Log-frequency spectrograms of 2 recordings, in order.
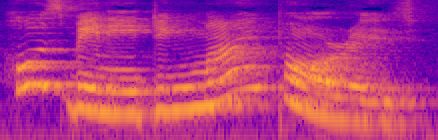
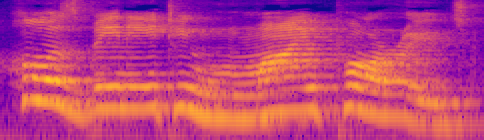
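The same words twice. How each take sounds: First: It is said in a medium voice. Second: It is said in a very loud voice.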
